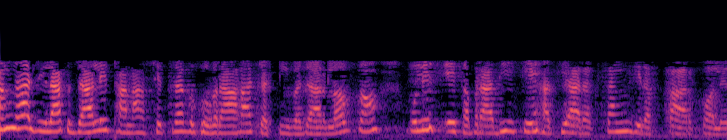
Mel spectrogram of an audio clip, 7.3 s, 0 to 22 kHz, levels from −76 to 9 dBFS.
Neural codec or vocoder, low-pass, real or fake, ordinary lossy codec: none; 3.6 kHz; real; AAC, 16 kbps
